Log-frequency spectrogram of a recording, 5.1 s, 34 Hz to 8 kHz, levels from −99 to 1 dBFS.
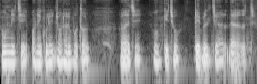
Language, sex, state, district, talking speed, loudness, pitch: Bengali, male, Tripura, West Tripura, 130 wpm, -17 LUFS, 130 Hz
